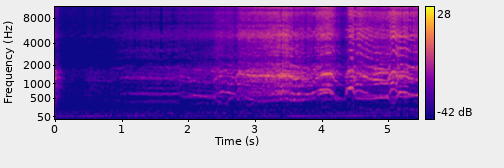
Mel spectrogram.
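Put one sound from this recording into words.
A small drone whines overhead, its motor pitch wavering up and down.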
